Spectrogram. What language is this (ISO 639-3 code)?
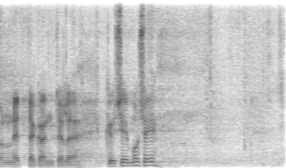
est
